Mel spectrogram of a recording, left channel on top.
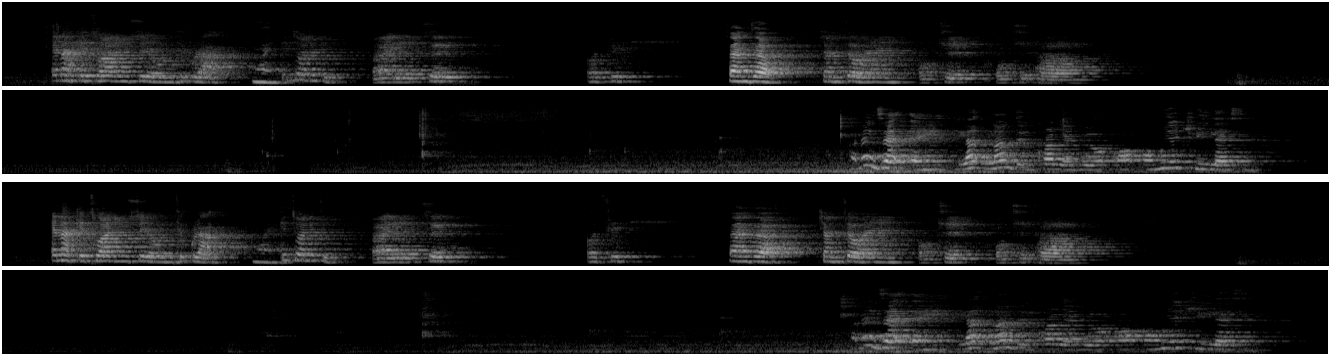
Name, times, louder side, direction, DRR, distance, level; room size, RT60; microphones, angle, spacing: voice 1, 0.5-2.1 2.8-3.3 5.8-6.2 8.2-9.0, right 2 dB, 50° right, -1 dB, 0.6 m, -35 dB
voice 2, 3.7-4.5 9.2-9.6 9.9-10.7, right 2 dB, 90° right, -5 dB, 1.0 m, -37 dB
voice 3, 7.3-7.8 10.3-10.6 17.4-17.5 18.4-18.8 19.1-19.6 20.1-20.2 20.6-25.8, left 5 dB, 70° left, 3 dB, 0.3 m, -34 dB
5.0 x 2.2 x 2.5 m, 1.3 s
head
